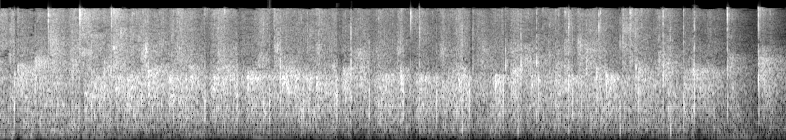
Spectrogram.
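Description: An audience clapping: many hands applauding together, dying away near the end.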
